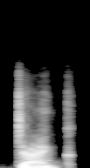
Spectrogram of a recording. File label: "tank", Indian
